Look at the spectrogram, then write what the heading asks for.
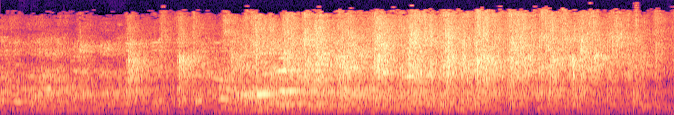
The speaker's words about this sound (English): Did you seriously clap for that? You're amazing.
